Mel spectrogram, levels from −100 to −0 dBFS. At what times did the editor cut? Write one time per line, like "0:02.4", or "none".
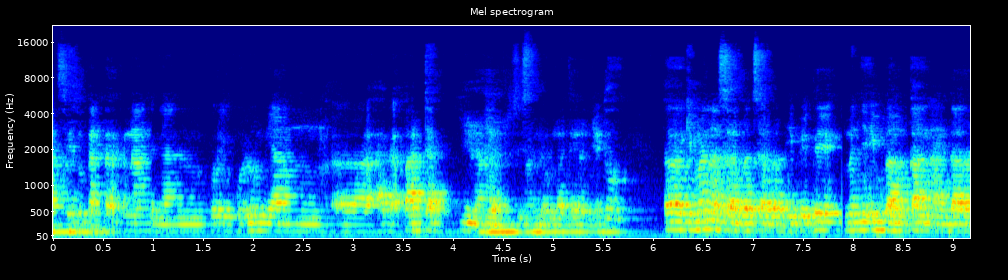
0:00.9
0:07.9

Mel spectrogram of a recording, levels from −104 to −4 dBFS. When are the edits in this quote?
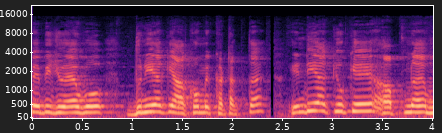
0:02.4

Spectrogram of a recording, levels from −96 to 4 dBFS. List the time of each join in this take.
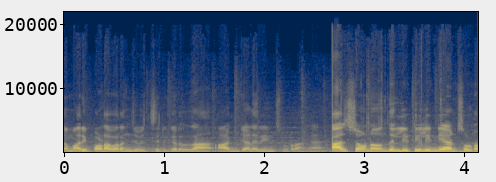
0:01.5
0:02.7

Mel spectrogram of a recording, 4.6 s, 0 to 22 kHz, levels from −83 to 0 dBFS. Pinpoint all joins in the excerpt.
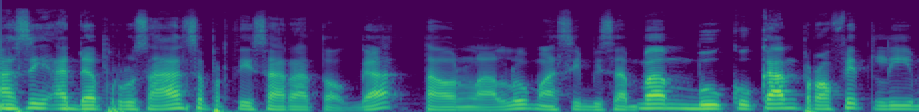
0:03.2

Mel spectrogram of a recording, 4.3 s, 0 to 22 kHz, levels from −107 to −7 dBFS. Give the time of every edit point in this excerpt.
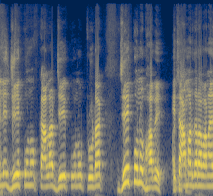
none

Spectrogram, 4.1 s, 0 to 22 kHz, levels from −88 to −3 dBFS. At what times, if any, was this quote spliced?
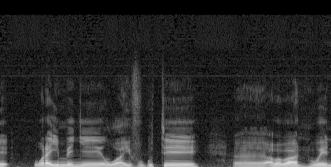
none

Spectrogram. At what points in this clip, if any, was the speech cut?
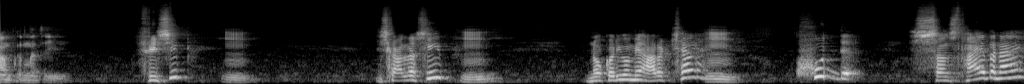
none

